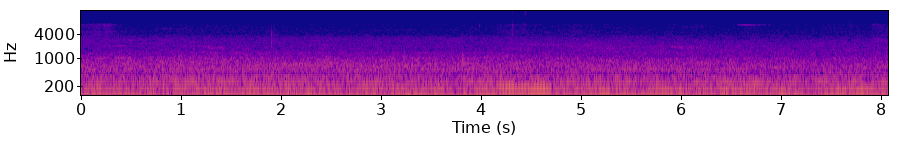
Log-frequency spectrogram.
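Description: Steady low rumbling background noise with a faint steady hum running through it.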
